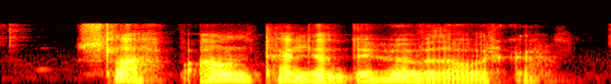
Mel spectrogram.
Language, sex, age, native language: Icelandic, male, 40-49, Icelandic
